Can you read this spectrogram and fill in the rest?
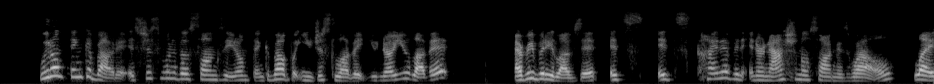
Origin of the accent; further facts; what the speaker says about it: Michigan, United States; when you're an Arab girl, when you're an Arab American girl growing up in Michigan, and your parents are like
